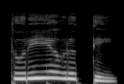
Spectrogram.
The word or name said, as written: ತುರೀಯವೃತ್ತಿ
